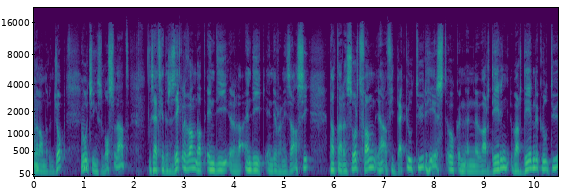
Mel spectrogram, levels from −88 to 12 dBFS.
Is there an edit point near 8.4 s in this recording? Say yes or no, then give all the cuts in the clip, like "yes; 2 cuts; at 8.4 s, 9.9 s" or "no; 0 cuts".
no; 1 cut; at 0.9 s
